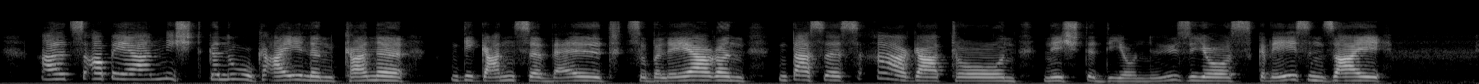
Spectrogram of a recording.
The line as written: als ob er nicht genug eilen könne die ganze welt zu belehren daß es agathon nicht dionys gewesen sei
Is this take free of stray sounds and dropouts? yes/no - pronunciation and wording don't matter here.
yes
